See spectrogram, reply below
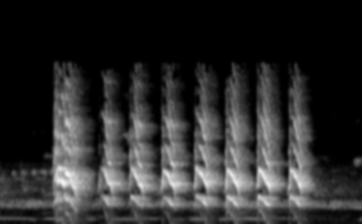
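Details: Rose-ringed parakeet in a fast run of eight loud, raspy screeches, each shrill and falling slightly, roughly three per second, with a faint steady hum and a low whistled note behind.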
